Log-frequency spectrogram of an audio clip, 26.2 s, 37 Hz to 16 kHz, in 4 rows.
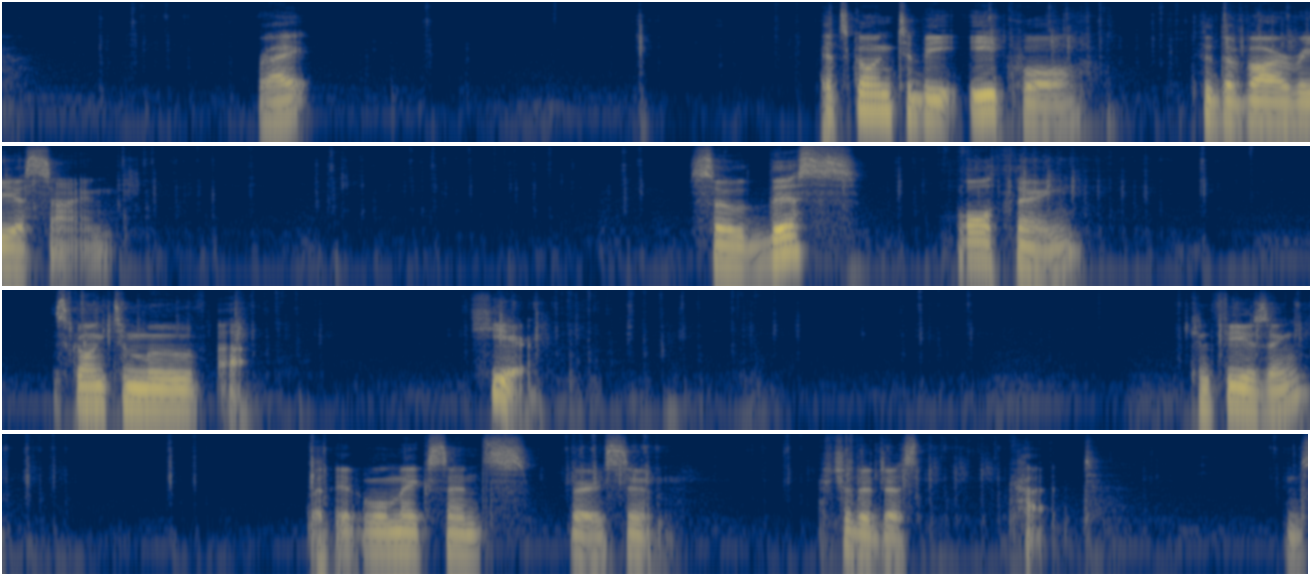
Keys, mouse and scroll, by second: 0.6 alt+b, 0.8 alt+b, 4.6-9.1 typing, 8.3 ctrl+/, 8.7 alt+b, 8.8 alt+b, 9.7-10.7 ctrl+n, 11.0 ctrl+p, 11.1 ctrl+e, 11.2 ctrl+space, 11.3 ctrl+p, 11.5 ctrl+p, 11.6 ctrl+p, 11.7 ctrl+p, 11.9 ctrl+p, 12.0 ctrl+p, 12.1 ctrl+p, 12.2 ctrl+p, 12.5 ctrl+n, 13.5 ctrl+alt+w, 13.6 ctrl+p, 14.2 ctrl+n, 14.4 alt+w, 14.6-15.3 ctrl+p, 15.5 ctrl+p, 15.7 ctrl+e, 15.9 ctrl+space, 15.9 ctrl+a, 16.2 BackSpace, 16.4 ctrl+y, 16.7 ctrl+space, 16.8 ctrl+a, 16.8-17.5 ctrl+p, 17.6 ctrl+g, 17.7 ctrl+e, 17.9-18.9 ctrl+n, 19.1 ctrl+p, 19.3 ctrl+p, 19.5 ctrl+n, 19.7 ctrl+k, 19.8 ctrl+k, 20.4 ctrl+k, 20.5 ctrl+k, 22.4 ctrl+n, 22.5 ctrl+n, 22.7 ctrl+n, 22.8 ctrl+n, 23.3 ctrl+p, 23.5 ctrl+n, 23.6 ctrl+e, 23.7 ctrl+space, 23.8 ctrl+a, 24.0 ctrl+p, 24.1 ctrl+p, 24.2 ctrl+p, 24.3 ctrl+p, 24.5 ctrl+p, 25.9 ctrl+n.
